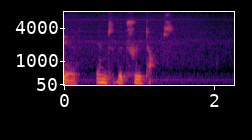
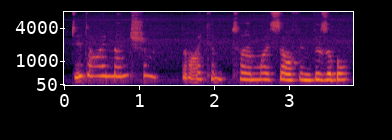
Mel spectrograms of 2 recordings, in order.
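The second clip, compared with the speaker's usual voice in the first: giraffe voice; 13 semitones higher than usual. A narrator's reading. Giraffe casually reveals.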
